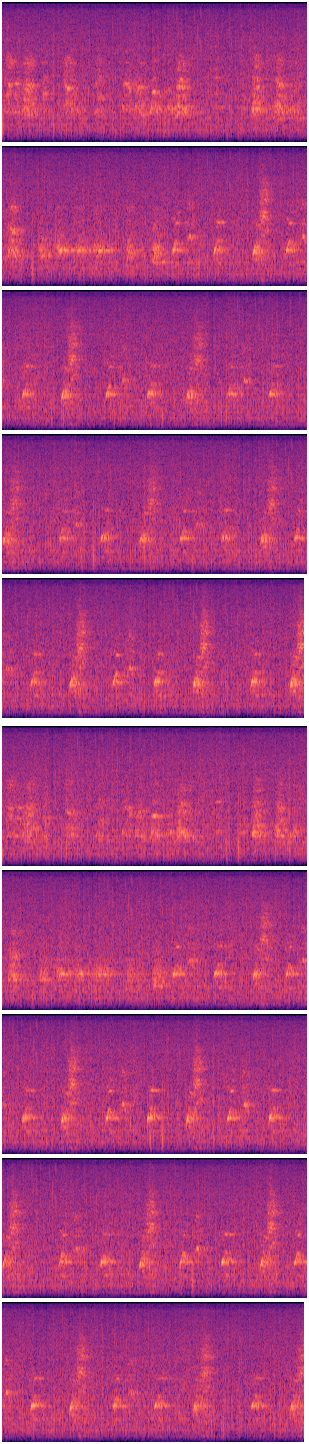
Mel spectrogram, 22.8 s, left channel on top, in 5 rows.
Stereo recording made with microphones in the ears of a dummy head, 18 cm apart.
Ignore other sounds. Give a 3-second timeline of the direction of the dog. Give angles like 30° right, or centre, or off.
50° left, 50° left, 40° left, 10° right, 50° right, 50° right, 10° left, 40° left.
